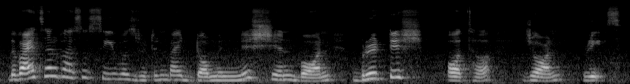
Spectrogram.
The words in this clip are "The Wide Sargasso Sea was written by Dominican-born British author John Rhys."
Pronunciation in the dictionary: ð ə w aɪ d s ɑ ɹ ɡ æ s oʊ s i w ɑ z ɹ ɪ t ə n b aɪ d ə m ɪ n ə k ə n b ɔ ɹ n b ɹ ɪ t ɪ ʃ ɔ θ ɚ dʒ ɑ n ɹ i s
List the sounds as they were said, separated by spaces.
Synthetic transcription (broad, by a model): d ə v aɪ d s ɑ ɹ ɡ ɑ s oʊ s i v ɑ z ɹ ɪ t ə n b aɪ d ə m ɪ n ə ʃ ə n b ɔ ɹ n b ɹ ɪ t ɪ ʃ ɔ t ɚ dʒ ɑ n ɹ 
